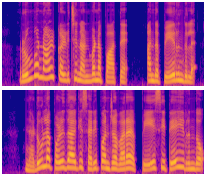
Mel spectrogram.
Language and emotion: Tamil, happy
